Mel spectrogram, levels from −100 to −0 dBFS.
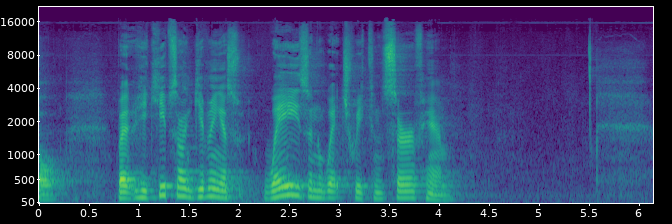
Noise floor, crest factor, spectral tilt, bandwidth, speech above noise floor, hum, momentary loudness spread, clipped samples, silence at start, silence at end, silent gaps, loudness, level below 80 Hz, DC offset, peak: -64 dBFS; 22 dB; -4 dB/octave; 17 kHz; 36 dB; none; 21 LU; under 0.1%; 0 s; 0.1 s; none; -28 LUFS; -70 dBFS; under 0.1%; -10 dBFS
